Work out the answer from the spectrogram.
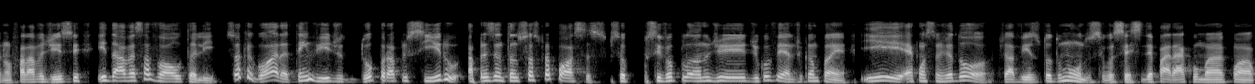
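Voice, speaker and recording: A man's voice: medium pitch, no room sound. A man co-hosting a political podcast, sarcastic, often stumbling and restarting his sentences. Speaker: podcast co-host. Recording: dry, dull lo-fi audio.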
